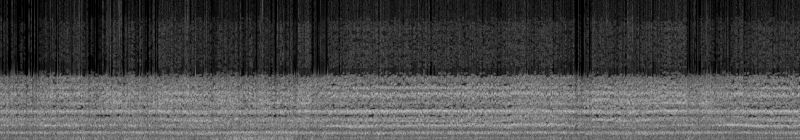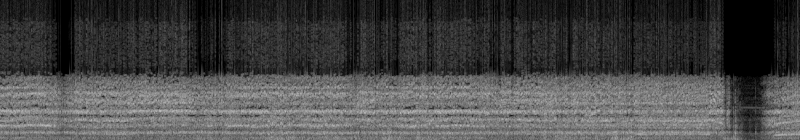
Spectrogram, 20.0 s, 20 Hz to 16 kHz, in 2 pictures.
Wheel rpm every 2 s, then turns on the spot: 230, 210, 210, 220, 220, 220, 220, 220, 210, 150.
18-20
